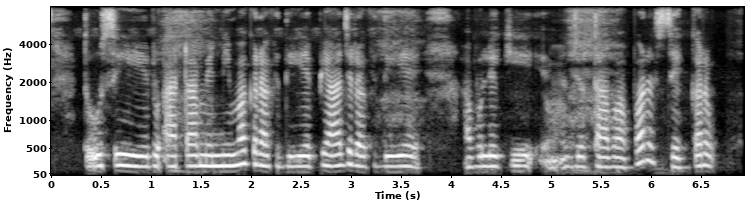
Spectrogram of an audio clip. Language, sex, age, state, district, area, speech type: Hindi, female, 30-45, Bihar, Samastipur, rural, spontaneous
